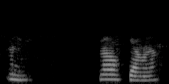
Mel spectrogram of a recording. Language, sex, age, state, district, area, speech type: Tamil, female, 18-30, Tamil Nadu, Sivaganga, rural, conversation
